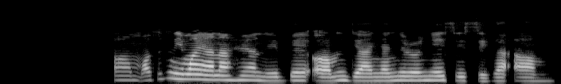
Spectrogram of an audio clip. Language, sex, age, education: Igbo, female, 15-29, secondary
